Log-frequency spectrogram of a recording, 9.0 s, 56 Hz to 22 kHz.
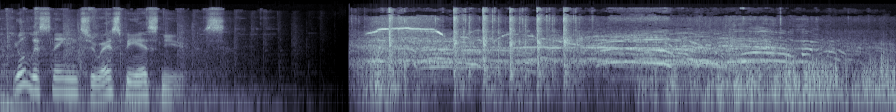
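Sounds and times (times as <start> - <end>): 
speech: 0.1 - 2.3
crowd noise: 3.5 - 8.9
voices shouting: 3.5 - 8.9
celebratory gunfire by fighters after capturing a border crossing: 3.8 - 6.0.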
